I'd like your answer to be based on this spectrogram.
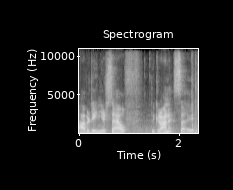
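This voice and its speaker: A man's medium-pitched voice with a Scottish accent. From Scotland, Fife. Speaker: streamer. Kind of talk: live gameplay commentary. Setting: livestream. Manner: casual, chatty.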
